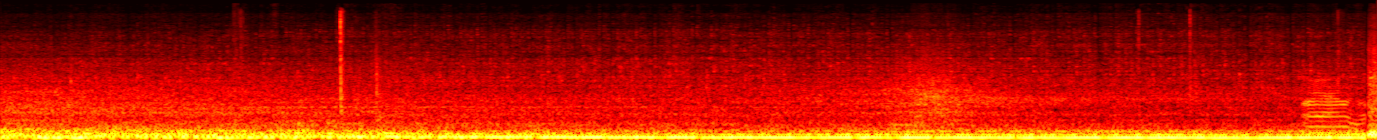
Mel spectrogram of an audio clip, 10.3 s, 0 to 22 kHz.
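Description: A 1988 Jeep Grand Wagoneer's eight-cylinder engine runs with a steady, deep rumble close by, while someone talks over it throughout.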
